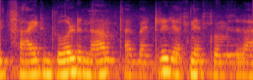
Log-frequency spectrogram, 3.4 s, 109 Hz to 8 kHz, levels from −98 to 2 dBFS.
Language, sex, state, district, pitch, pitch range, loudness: Hindi, male, Haryana, Jhajjar, 150 Hz, 145-160 Hz, -16 LUFS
